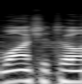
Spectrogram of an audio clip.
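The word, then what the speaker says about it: Wayland: for was Baptist University back in Texas everybody pronounces it witch but really it's was was how would you pronounce it was was it's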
